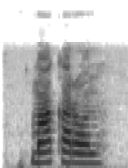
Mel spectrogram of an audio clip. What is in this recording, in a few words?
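"макарон", Komi, female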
